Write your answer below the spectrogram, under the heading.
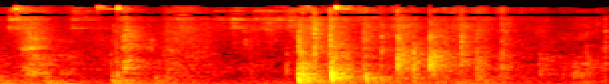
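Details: A French bulldog out on a walk gives a quick cluster of short, snuffly whimpers and grunts after a quiet start.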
